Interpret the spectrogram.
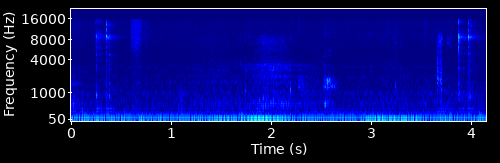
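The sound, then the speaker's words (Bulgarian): A few soft, quick computer keyboard taps cluster near the start and again near the end, as someone looks up whether a book is among a publisher's top 10 bestsellers, with a quiet steady background hum between them and no one talking. “нещо сега май си я поръчваш вече тази книга.”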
